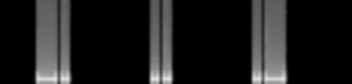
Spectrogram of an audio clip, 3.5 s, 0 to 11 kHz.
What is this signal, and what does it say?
Morse code, heard as a keyed tone, about 20 wpm, spaced as for 8 wpm, 700 Hz. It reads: NIA
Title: 041 Lesson 8e - Number 1 - Three Characters 20wpm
